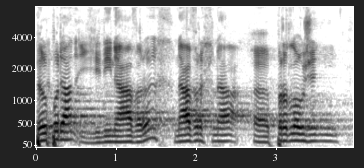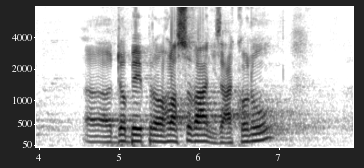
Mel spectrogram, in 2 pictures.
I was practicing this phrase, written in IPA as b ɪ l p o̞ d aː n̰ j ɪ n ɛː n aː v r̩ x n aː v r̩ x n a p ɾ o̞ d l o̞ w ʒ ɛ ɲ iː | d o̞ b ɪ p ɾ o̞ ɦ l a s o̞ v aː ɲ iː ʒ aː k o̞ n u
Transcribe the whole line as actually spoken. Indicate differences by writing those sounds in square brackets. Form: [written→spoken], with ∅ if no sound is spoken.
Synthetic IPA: b ɪ l p o̞ d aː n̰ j ɪ n [ɛː→iː] n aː v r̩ x n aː v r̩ x n a p ɾ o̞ d l o̞ w ʒ ɛ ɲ iː | d o̞ b ɪ p ɾ o̞ ɦ l a s o̞ v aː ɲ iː [ʒ→z] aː k o̞ n u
